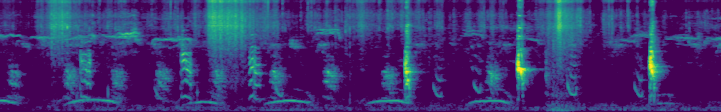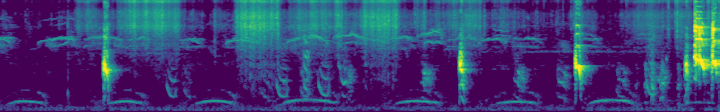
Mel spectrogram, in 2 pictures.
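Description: Birds calling: a low, arching cooing note repeats evenly about once a second, with sharp loud chirps every couple of seconds and a brief flurry of chirping near the end.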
